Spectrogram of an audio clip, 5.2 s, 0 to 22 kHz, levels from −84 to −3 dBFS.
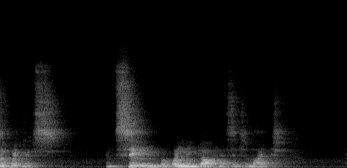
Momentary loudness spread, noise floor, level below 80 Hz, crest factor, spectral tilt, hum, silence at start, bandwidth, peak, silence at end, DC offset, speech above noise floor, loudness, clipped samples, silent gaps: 20 LU; -67 dBFS; -86 dBFS; 18 dB; -6 dB/octave; none; 0 s; 13.5 kHz; -10 dBFS; 1 s; under 0.1%; 42 dB; -26 LUFS; under 0.1%; none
